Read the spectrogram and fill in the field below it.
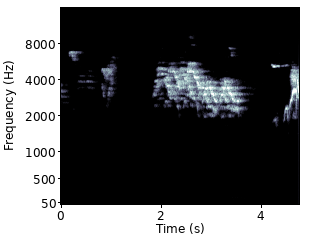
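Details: Veery singing a reedy, swirling phrase that tumbles gradually downward for nearly two seconds, preceded by a few faint short notes and followed by a brief rising note.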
